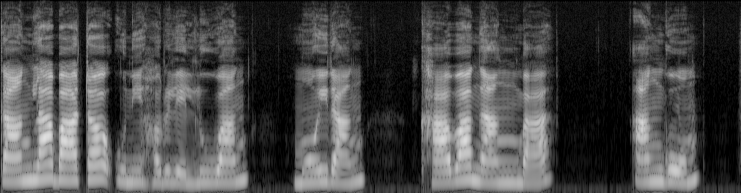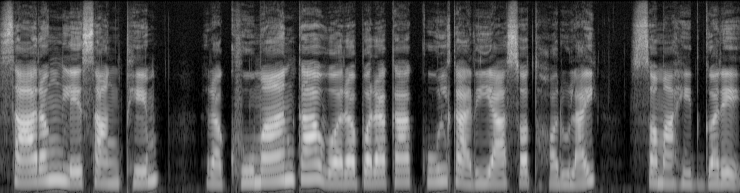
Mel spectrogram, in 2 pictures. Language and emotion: Nepali, neutral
